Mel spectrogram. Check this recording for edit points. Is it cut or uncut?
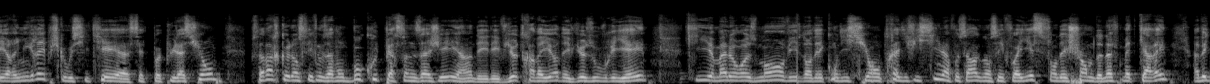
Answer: cut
